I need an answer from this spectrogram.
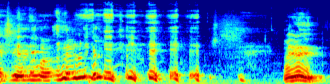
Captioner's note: laughs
